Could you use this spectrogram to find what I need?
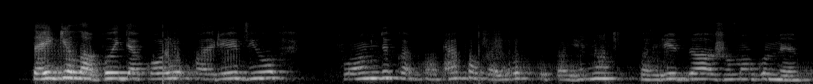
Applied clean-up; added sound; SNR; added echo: neural separator model SepFormer DNS4.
